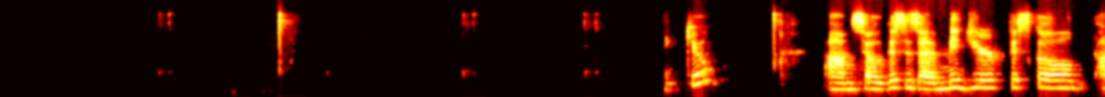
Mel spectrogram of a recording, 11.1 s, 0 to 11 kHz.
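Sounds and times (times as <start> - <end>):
computer mouse clicks: 4.6 - 4.8, 5.8 - 6.1.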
